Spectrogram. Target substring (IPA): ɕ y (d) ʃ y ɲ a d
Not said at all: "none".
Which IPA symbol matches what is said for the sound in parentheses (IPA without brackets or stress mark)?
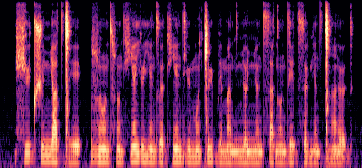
d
